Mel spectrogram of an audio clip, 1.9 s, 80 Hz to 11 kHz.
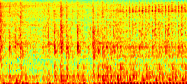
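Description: A Toyota Grandia's 2KD diesel engine, its injection pump converted back from manual to electronic, runs with a steady, loud, close diesel clatter and rumble that settles into an idle.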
